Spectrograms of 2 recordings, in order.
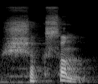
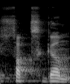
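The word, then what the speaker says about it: Shaksgam: इन्होंने बताया है कि ये अल्टर फैक्ट्स है के ग्राउंड पे, और ये जो सक्षम, एक्चुअली सक्सगम इसका सही प्रोनाउंसिएशन होगा, इस घाटी में जो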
